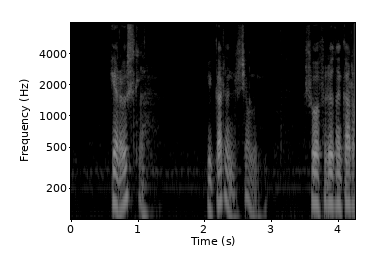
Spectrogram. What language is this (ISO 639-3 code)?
isl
